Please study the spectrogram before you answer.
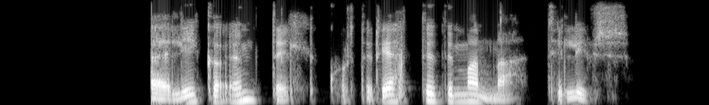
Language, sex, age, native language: Icelandic, male, 40-49, Icelandic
